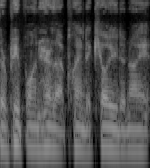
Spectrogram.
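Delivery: acted-out muttering under the breath. Retelling how a man came up and warned them, retelling an under-breath warning. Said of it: "kind of like under his breath is like".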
